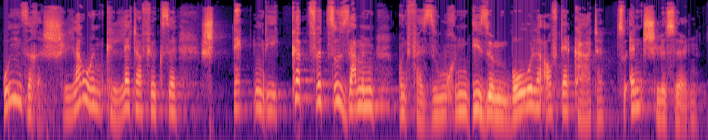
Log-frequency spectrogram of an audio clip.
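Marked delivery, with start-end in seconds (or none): none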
